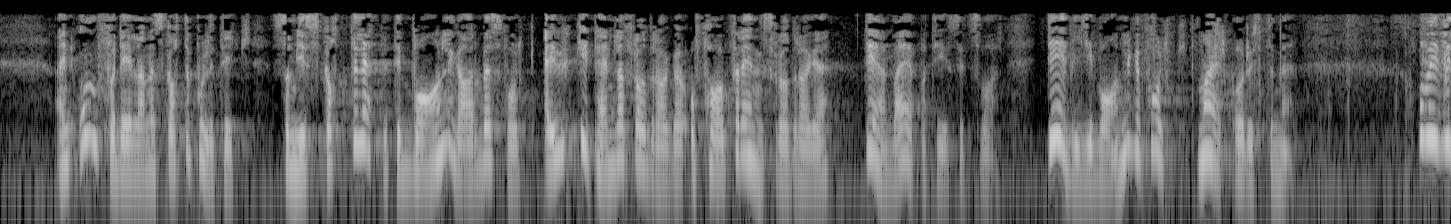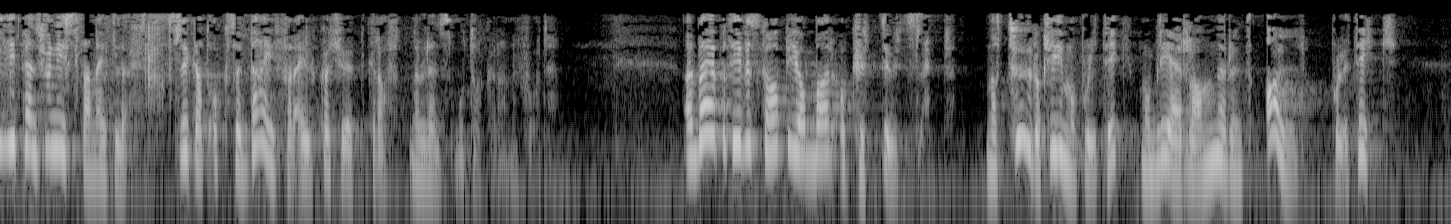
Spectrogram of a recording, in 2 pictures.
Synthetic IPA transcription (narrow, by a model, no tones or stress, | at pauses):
ʔæɪnʊmfɔɖeːlɑnəskɑt̪ːəpʊlɪt̪ʰɪkː | sɔmjiːɾskɑt̪ːəlɛt̪ːət̪ʰɪlʋɑːnlɪɡəɑɾbæɪsfɔlkɑʉkəɪpʰɛnlɑfɾoːd̪ɾɑːɡəʔɔfɑːɡfɔɾeːnɪŋsfɾoːd̪ɾɑːɡə | d̪̥ɛɑɾbæɪəɾpɑʈʰiːəsɪt̪sʋɑ̰ːɾ | d̪̥ɛʋɪljiːʋɑ̰ːnlɪɡəfɔlkmæɪɾɔɾʉt̪ːəmɛ | ɔʋɪʋɪljiːpʰɛnsɪʊnɪst̪ɑnəæɪt̪lœft̪sliːkɑt̪ɔksɔd̪æɪfɔɾʔɑ̰ʉkɑçøːpə̥kʰɾɑ̰ft̪nɔɾɭœnsmṵːt̪ʰːɑːkəɾɑ̰nəfo̰ːɖɛ | ʔɑɾbæɪd̪əɾpɑʈiːəʋɪlskɑːpəjɔbəɾɔkʰʉt̪ːəʉːt̪slɛ̰p | nɑt̪ʰʉːɾɔkʰliːmɑpʰʊlɪt̪ʰɪkmɔbliːæɪɾɑmːəɾʉnt̪ʔɑlpʰʊlɪt̪ʰɪk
